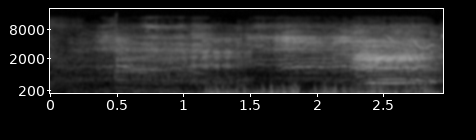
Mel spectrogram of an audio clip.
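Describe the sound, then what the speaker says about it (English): Sheep and lambs bleat in open spring fields in the Brecon Beacons, several overlapping calls rising louder toward the end, close and clear. "All the sheep and the lambs are out."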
